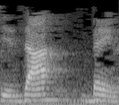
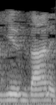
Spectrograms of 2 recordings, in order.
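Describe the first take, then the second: First: A full vowel follows the z sound. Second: The z runs straight into the next consonant. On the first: The speaker calls it right. "it's yizabain, ... a patach under the zayin" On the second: The speaker calls it wrong. "It's not yizvan"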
